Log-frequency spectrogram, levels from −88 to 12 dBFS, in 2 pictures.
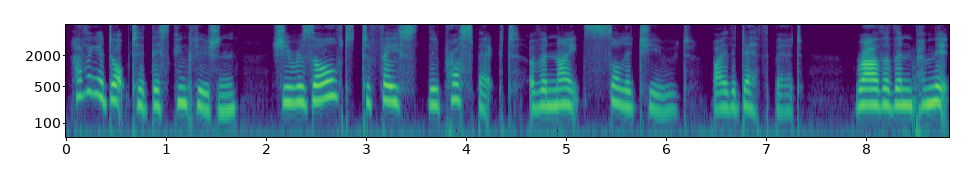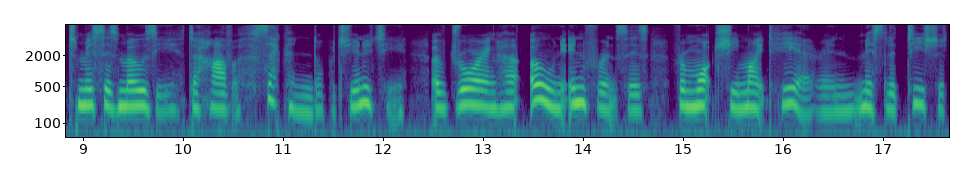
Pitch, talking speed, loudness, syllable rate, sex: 215 Hz, 140 wpm, -20 LUFS, 4.3 syllables/s, female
